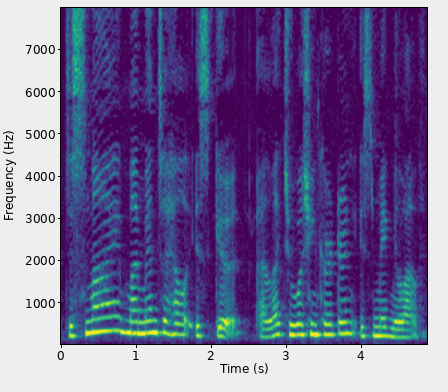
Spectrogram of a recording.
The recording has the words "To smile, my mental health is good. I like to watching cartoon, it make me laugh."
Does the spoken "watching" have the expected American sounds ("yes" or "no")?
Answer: no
